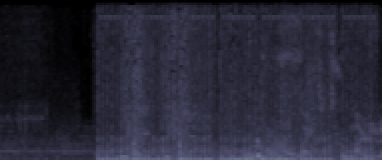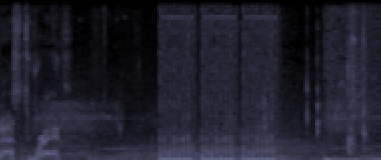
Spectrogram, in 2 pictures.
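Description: A rapid-fire gun blasts in loud bursts.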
